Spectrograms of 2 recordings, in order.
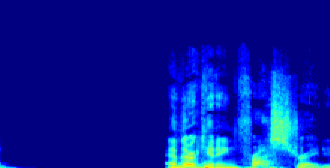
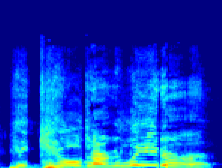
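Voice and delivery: high, louder mock outcry; panicked accusation; 11 semitones higher, 5 dB louder than usual. Assistant to the police, high alarmed cry. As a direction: imitate an alarmed follower accusing someone.

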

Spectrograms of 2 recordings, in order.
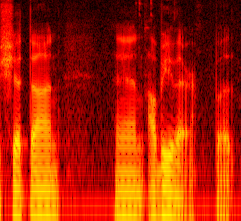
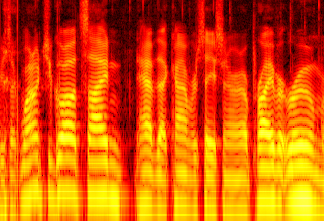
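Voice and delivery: scolding coworker; 6 semitones higher, 4 dB louder than usual. Retold or imitated.

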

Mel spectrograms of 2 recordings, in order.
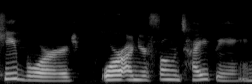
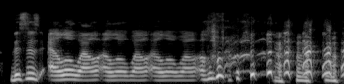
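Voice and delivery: laughing; 4 dB louder than usual. Real, not acted. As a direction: spell it out while cracking up. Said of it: "as I was laughing".

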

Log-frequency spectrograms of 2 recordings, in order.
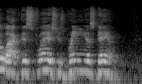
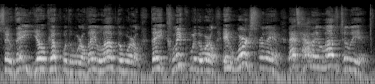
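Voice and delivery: loud preaching; 3 semitones higher, 6 dB louder than usual. Acted. Preaching hard to the congregation.

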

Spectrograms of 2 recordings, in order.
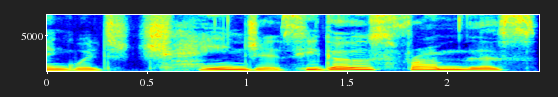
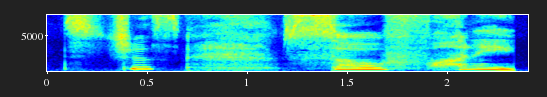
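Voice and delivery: whispered; 5 semitones higher, 6 dB quieter, slower than usual. Real, not acted. Amused whisper after laughing.

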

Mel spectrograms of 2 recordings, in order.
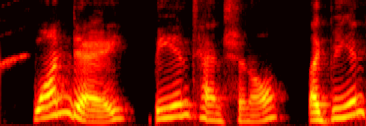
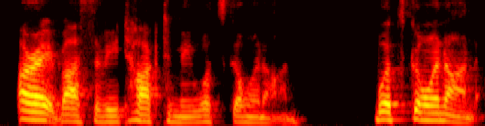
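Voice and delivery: calm self check-in; 8 semitones lower than usual. Shown as a demonstration. To herself in the car when overwhelmed, calm. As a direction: talk yourself down gently. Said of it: "I'll take a deep breath and I go".

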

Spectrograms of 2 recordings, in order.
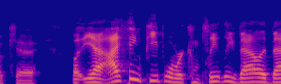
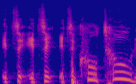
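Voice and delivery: excited; 5 semitones higher, 5 dB louder than usual. Retold or imitated. Excited kid spotting a toad.

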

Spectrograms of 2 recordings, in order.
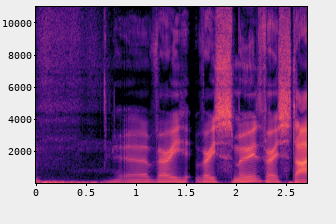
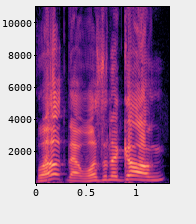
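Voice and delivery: higher, louder, slow; loud punchline; 7 semitones higher, 8 dB louder than usual. Acted. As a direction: bellow the punchline. Joke punchline.

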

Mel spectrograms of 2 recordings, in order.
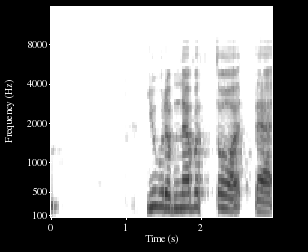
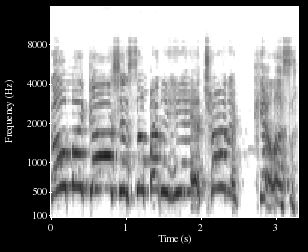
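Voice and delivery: high, loud mock panic on the radio; panicked shriek; 7 dB louder than usual. Imitating a pilot who panics mid-flight, loud and high. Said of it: "he wasn't like".

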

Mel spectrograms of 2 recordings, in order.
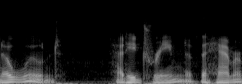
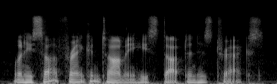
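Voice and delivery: usual speaking voice

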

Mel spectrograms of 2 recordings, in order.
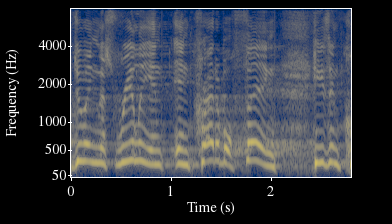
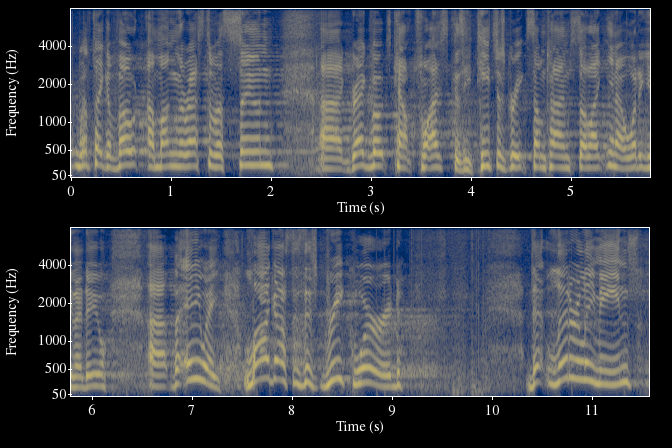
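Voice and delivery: ordinary delivery

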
